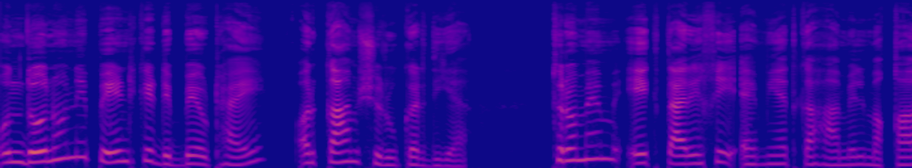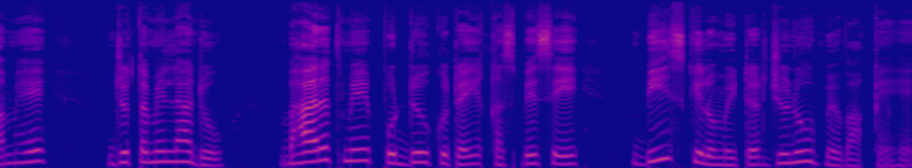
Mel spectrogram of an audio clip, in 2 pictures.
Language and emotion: Urdu, neutral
